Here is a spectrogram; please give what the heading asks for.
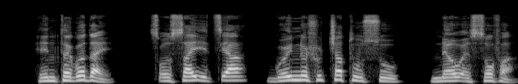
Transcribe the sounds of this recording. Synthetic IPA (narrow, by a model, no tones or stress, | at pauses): hɪnt̪ːɛɡɔd̪ɐj | t͡sʼo̞ːsːɐjɪt͡sʼːɪjaː | ɡɔjnːɔʃʊt͡ʃːɐt̪uːsːu | nɛwɛsːɔfɐ̰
